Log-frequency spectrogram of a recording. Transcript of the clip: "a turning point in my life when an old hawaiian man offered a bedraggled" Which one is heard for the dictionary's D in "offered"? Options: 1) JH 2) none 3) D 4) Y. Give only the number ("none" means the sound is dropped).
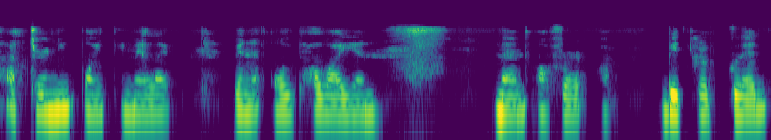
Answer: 2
